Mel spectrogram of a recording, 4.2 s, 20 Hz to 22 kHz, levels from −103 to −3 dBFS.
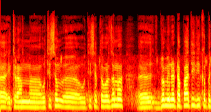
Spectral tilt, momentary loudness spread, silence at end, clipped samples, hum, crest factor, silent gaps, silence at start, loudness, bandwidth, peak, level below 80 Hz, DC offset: -6.5 dB/octave; 9 LU; 0 s; under 0.1%; none; 18 dB; none; 0 s; -21 LUFS; 13 kHz; -2 dBFS; -62 dBFS; under 0.1%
